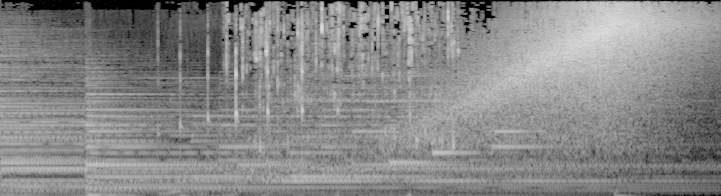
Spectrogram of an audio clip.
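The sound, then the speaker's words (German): Whisky glugs into a glass, the splashing pitch climbing steadily as the glass fills for a couple of seconds before stopping abruptly; no one speaks. “heute gibt's wieder einen leckeren Tropfen ins Gläschen.”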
